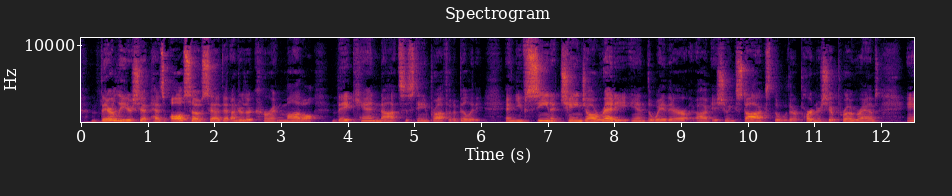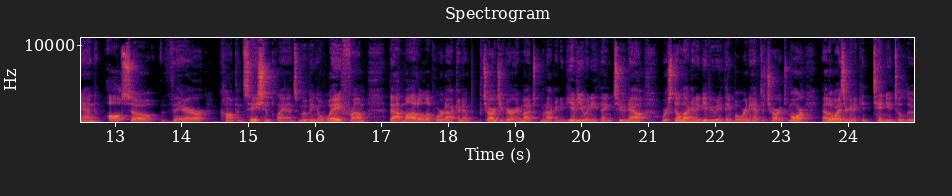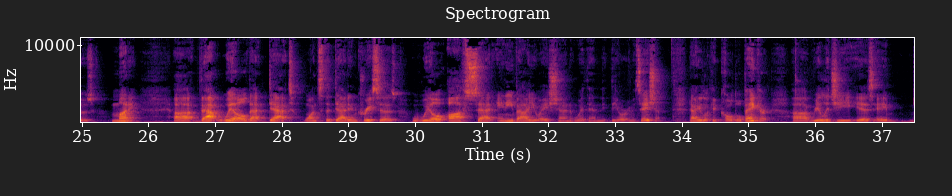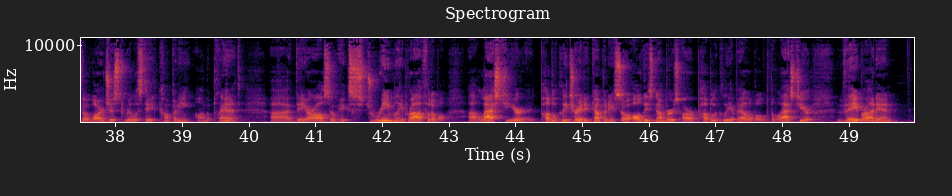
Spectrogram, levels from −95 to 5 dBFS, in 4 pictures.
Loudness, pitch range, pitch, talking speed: -35 LUFS, 90-110 Hz, 100 Hz, 170 wpm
